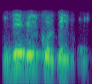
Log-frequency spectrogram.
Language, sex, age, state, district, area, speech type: Hindi, male, 18-30, Bihar, Begusarai, rural, conversation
